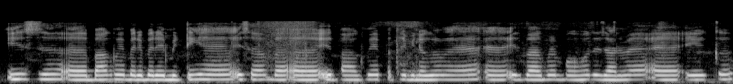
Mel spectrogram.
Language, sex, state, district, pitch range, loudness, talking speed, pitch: Hindi, female, Delhi, New Delhi, 215-225 Hz, -14 LUFS, 235 wpm, 215 Hz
